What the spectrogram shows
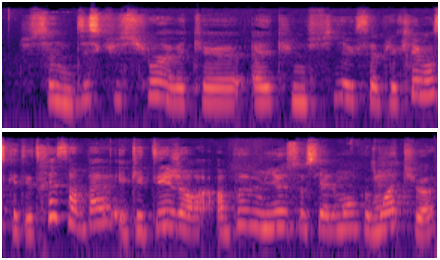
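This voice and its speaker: A woman speaks very fast and high, with hardly any pauses and ordinary pitch variation. Noticeable background noise runs underneath. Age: 20s. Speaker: interviewee, former student. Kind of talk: casual interview. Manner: hesitant, many fillers.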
